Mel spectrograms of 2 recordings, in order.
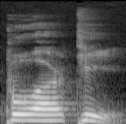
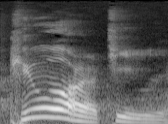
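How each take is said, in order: First: "poor" drawn out slowly with no y-glide; the pronunciation to avoid. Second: "pure" stretched slowly with a clear y-glide, pyoo-er; recommended pronunciation. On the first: Presenter warning the company off this name, "poor" said without a y sound. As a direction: say "poor" slowly, like the word for penniless. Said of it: "It will sound like a poor tea". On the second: Presenter advising the company on the name, "pure" with a long y-glide. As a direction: draw out "pure" as in purity. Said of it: "So say it like a". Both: Shown as a demonstration.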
